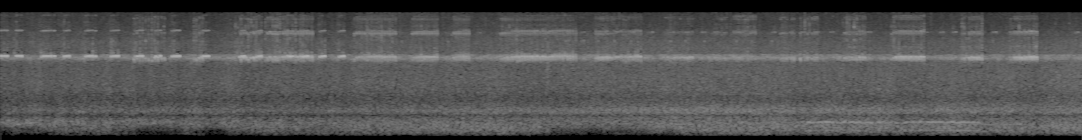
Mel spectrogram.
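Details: Grasshoppers in a flowery meadow or prairie, wild: high, thin buzzing stridulation in short irregular bursts over a steady shrill background hum, with a faint lower tone appearing briefly near the end.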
